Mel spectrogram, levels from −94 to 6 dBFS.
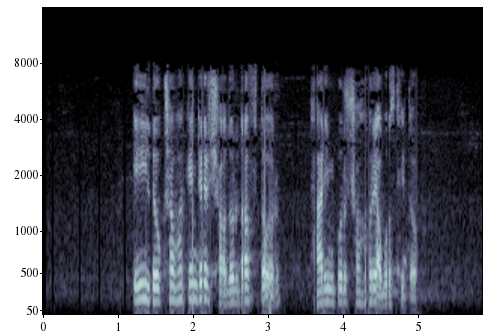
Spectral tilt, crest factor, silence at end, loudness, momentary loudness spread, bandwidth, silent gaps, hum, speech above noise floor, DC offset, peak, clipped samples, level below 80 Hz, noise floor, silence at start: -4 dB/octave; 20 dB; 0.9 s; -20 LUFS; 10 LU; 8 kHz; none; none; 44 dB; under 0.1%; -2 dBFS; under 0.1%; -56 dBFS; -63 dBFS; 1.2 s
